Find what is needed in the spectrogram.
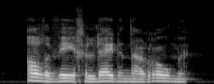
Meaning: all roads lead to Rome
- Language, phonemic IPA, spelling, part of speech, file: Dutch, /ˈɑ.lə ˈʋeː.ɣə(n)ˈlɛi̯.də(n)naːr ˈroː.mə/, alle wegen leiden naar Rome, proverb, Nl-alle wegen leiden naar Rome.ogg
